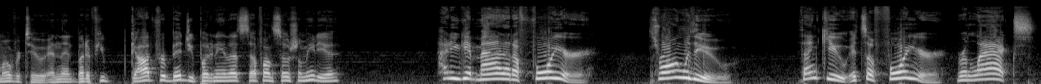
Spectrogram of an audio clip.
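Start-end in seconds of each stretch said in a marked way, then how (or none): 4.4-10.4 high, loud mock rant at critics; mock outrage. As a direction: rant in a raised exasperated voice. Ranting at online critics.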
